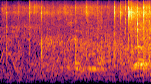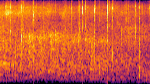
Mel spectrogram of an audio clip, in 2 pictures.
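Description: Scattered hand clapping from a small group, growing denser and louder partway through, over the murmur of people talking.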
